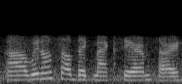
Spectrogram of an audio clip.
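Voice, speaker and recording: A woman working at a fast-food place, handling a customer service call over the phone. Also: medium pitch. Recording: tinny phone line, faint noise.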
